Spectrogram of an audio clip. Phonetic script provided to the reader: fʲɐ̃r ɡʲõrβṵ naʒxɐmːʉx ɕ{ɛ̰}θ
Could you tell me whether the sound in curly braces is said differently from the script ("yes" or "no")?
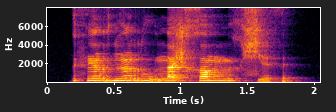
yes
